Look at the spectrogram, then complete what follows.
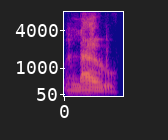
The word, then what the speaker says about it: low: confusions with law and low just make sure you get the good ore sound the very small mouth and the o distinct from each other moving on to another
